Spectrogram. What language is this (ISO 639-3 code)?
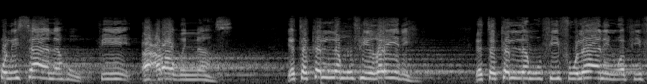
ara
